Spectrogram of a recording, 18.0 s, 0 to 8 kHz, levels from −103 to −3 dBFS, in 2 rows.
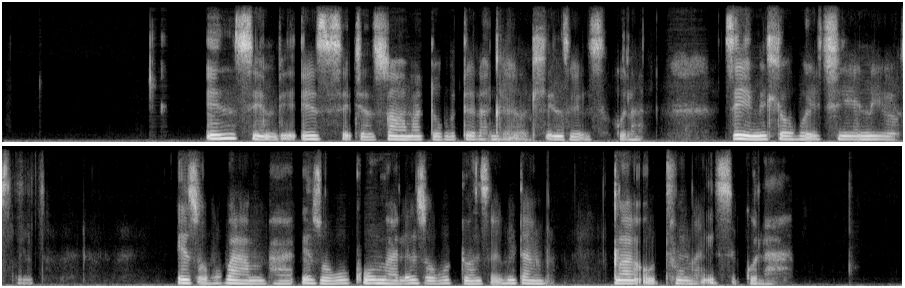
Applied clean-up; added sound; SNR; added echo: neural diffusion model UNIVERSE++.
